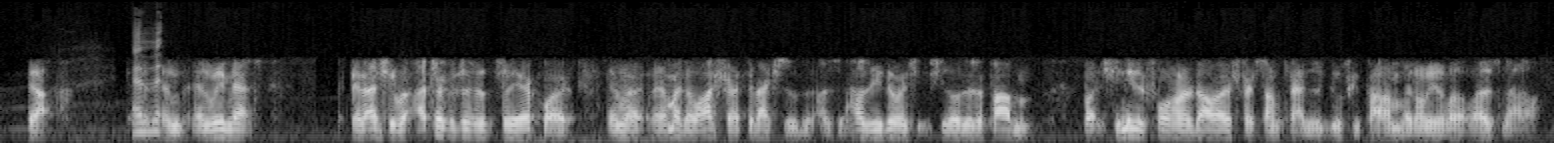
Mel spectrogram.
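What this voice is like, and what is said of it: Accent somewhat hard to understand. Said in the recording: “sometimes it's hard to understand your accent a little bit”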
